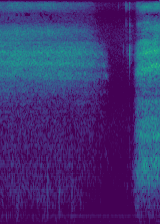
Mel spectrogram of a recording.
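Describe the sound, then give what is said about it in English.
A big, deep breath taken during a relaxation exercise: a long airy hiss that fades to a brief pause, then a louder breathy rush at the end. “And then just take another big, deep breath.”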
